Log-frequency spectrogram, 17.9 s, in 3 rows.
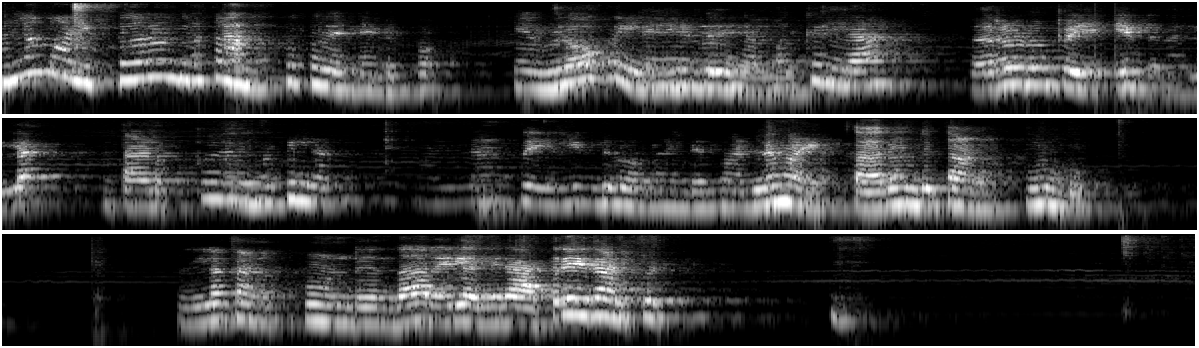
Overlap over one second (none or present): present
